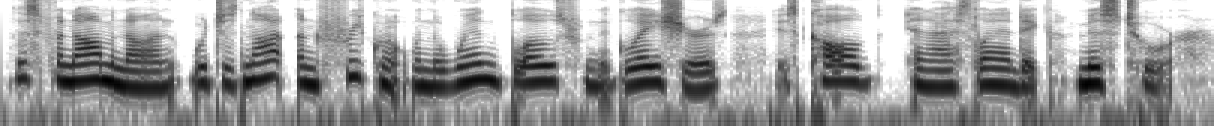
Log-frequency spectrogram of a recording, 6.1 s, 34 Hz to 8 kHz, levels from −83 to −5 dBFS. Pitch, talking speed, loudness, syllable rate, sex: 220 Hz, 180 wpm, -16 LUFS, 5.5 syllables/s, female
